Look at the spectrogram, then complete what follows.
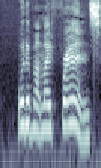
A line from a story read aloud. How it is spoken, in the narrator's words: Timmy wailed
